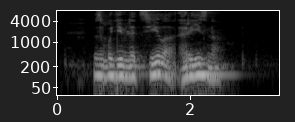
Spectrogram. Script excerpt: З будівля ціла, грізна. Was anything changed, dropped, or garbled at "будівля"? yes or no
no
